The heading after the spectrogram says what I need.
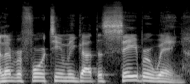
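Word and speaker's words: Sabrewing: Finally, I say it correctly. I used to call it the subruuing because I think also my cousin Aaron pronounced it that way. But it's called the saber wing.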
